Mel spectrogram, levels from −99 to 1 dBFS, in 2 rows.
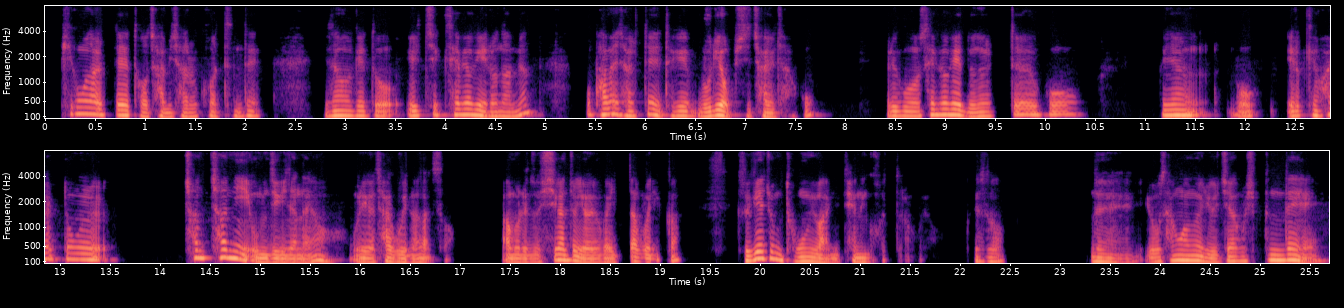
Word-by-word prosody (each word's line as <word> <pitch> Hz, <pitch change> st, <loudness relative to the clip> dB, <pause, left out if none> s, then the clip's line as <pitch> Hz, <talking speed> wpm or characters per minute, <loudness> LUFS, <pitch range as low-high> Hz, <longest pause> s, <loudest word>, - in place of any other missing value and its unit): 피곤할 170 Hz, -3 st, 0 dB
때 135 Hz, -2 st, +4 dB
더 105 Hz, -, -3 dB
잠이 100 Hz, -1 st, -3 dB
잘 100 Hz, +1 st, -4 dB
올 105 Hz, -, -5 dB
것 110 Hz, -2 st, -5 dB
같은데 115 Hz, +1 st, -5 dB, 0.7 s
이상하게도 125 Hz, +2 st, 0 dB
일찍 135 Hz, +1 st, -2 dB
새벽에 150 Hz, -1 st, +4 dB
일어나면 115 Hz, -, -1 dB, 0.5 s
어 145 Hz, -, -5 dB
밤에 155 Hz, +2 st, +2 dB
잘 125 Hz, -5 st, 0 dB
때 150 Hz, -5 st, +1 dB
되게 120 Hz, 0 st, 0 dB
무리 115 Hz, +4 st, +4 dB
없이 135 Hz, +1 st, +2 dB
잘 100 Hz, -3 st, -1 dB
자고, 115 Hz, +8 st, -10 dB, 0.7 s
그리고 120 Hz, -1 st, +1 dB
새벽에 145 Hz, +2 st, +5 dB
눈을 110 Hz, 0 st, -1 dB, 0.2 s
뜨고 75 Hz, -, -1 dB, 0.8 s
그냥 140 Hz, 0 st, +5 dB, 0.3 s
뭐 -, -, -4 dB, 0.3 s
이렇게 130 Hz, +3 st, -1 dB
활동을 155 Hz, +2 st, 0 dB, 0.8 s
천천히 195 Hz, -4 st, +3 dB
움직이잖아요, 95 Hz, +8 st, 0 dB
우리가 95 Hz, -1 st, -1 dB
자고 95 Hz, 0 st, 0 dB
일어나서. 90 Hz, +1 st, -4 dB, 0.5 s
아무래도 90 Hz, 0 st, 0 dB
시간적 135 Hz, 0 st, +3 dB
여유가 90 Hz, 0 st, +1 dB
있다 90 Hz, +5 st, -2 dB
보니까. 90 Hz, -3 st, -4 dB, 0.6 s
그게 170 Hz, +9 st, +4 dB
좀 175 Hz, -5 st, +2 dB
도움이 110 Hz, -4 st, +1 dB
많이 90 Hz, -1 st, 0 dB
되는 95 Hz, -1 st, -2 dB
것 -, -, -15 dB
같더라고요. -, -, -22 dB, 0.5 s
그래서 105 Hz, +1 st, -5 dB, 0.9 s
네 95 Hz, -4 st, -2 dB
요 100 Hz, +1 st, -2 dB
상황을 130 Hz, 0 st, +3 dB
유지하고 115 Hz, +6 st, -1 dB
싶은데 135 Hz, -1 st, +2 dB
120 Hz, 290 characters per minute, -25 LUFS, 100-140 Hz, 0.9 s, 새벽에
